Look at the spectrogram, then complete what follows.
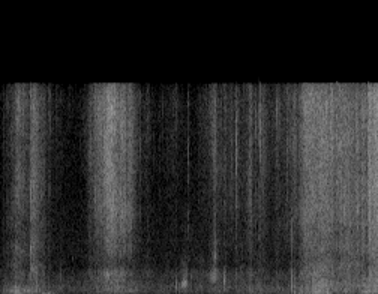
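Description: Silk saree fabric rustling and swishing as it is unfolded and lifted by hand, a swish about a second in and a longer, louder one from about four seconds in.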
